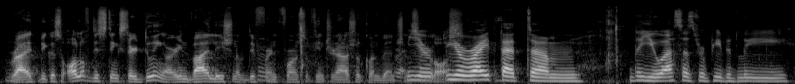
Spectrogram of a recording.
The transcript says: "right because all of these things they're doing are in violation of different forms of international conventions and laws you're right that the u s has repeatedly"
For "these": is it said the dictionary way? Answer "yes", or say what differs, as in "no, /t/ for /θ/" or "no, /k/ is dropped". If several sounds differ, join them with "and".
no, /s/ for /z/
